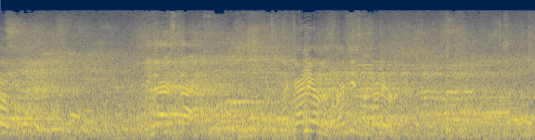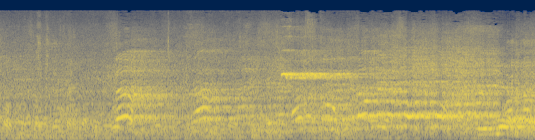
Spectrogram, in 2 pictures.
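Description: Many voices of a crowd shout and chatter throughout a large echoing hall.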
